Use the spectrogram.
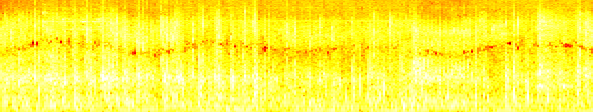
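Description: horse hooves clip-clopping

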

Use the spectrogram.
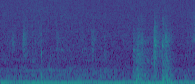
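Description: knock and door opening

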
